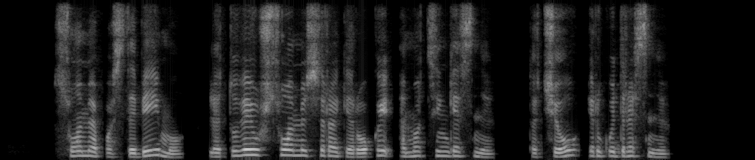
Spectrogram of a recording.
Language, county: Lithuanian, Kaunas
